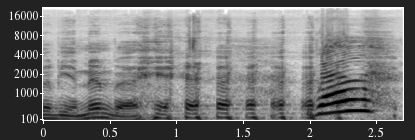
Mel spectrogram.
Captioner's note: laughter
